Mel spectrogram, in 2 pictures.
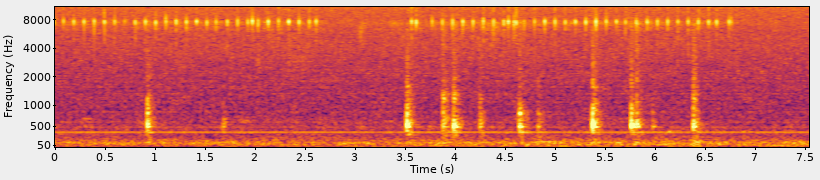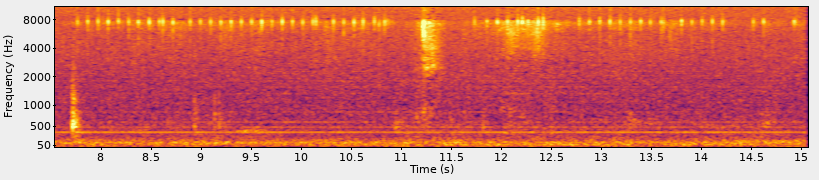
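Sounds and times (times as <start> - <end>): low steady hum: 0.0 - 15.0
soft clicks: 7.8 - 15.0.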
